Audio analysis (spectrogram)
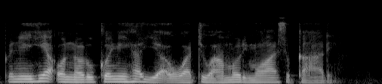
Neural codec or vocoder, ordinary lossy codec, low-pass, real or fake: codec, 16 kHz, 1.1 kbps, Voila-Tokenizer; Opus, 32 kbps; 7.2 kHz; fake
